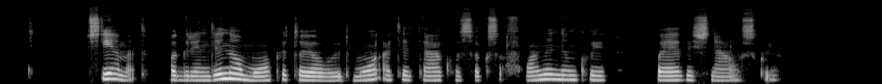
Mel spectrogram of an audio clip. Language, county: Lithuanian, Utena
